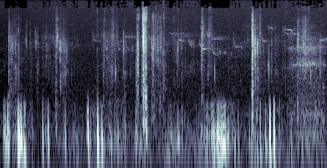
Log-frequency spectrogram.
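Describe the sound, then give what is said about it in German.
Crunching footsteps on a gravel hiking trail near Bergün in the Bündner mountains, steady, with scuffs and small stones shifting underfoot, a faint breeze and a bird in the open air. “Jetzt gerade bin ich irgendwo im Nirgendwo in der Nähe von Bergün in den Bündner Bergen auf einem Wanderweg was es auf Google Maps nicht gibt,”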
